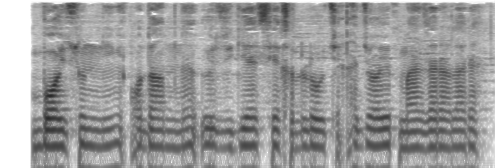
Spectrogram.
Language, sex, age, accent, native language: Uzbek, male, 18-24, Namangan, Uzbek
